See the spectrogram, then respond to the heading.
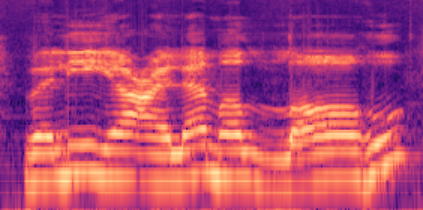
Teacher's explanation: لفظ اللہ کو ہم نے موٹا یعنی کہ پر پڑھنا ہے کیونکہ لفظ اللہ سے پیچھے والے حرف پہ زبر ہے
